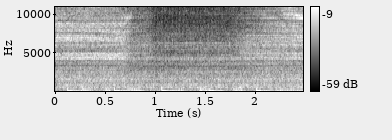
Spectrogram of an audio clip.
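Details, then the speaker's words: LFX engine at idle with an RXP twin catch can: airy hiss over the idle fades and returns as the valve is shut and reopened, audibly affecting the idle. Air is being sucked in, which is normal crankcase vacuum. "that's a lot of air you can actually hear the idols affected when i do that as well that's actually sucking in it sounds like it's blowing but it's not it's actually sucking in"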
